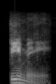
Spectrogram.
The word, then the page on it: beamy: American English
